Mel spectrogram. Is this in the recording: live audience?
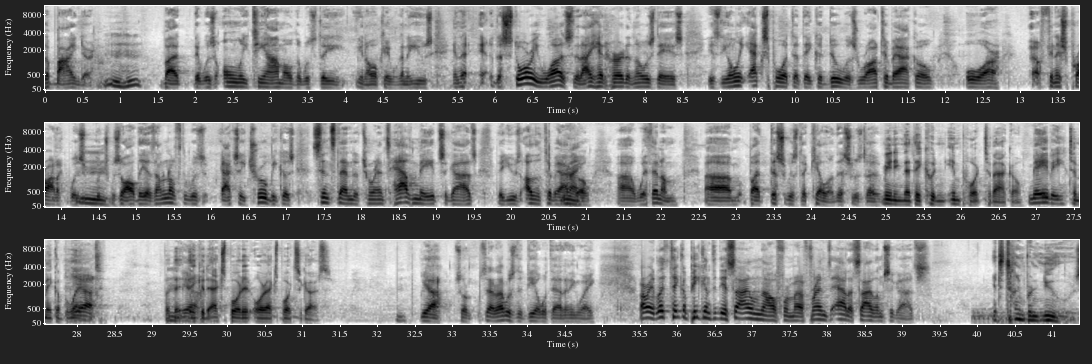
yes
